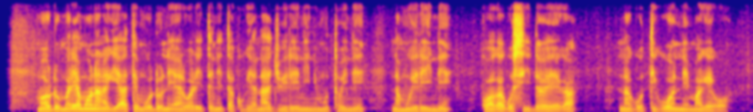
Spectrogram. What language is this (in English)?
Kikuyu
